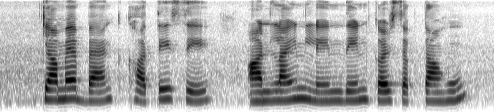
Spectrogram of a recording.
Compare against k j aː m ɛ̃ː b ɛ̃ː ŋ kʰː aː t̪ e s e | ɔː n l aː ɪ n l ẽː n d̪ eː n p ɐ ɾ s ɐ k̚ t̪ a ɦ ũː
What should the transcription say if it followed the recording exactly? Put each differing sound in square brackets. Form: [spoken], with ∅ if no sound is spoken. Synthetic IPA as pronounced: k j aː m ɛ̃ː b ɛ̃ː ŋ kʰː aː t̪ e s e | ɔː n l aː ɪ n l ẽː n d̪ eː n [k] ɐ ɾ s ɐ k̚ t̪ a ɦ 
